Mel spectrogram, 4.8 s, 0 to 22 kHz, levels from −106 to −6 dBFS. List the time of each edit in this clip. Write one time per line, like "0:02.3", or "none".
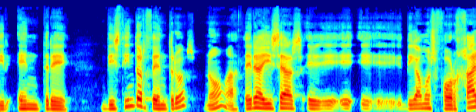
none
